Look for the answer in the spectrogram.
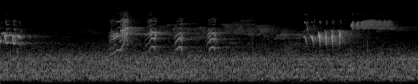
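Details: Song thrush singing in woodland at Oostvlietpolder on 24 February 2021. A crisp note is repeated four times at even intervals, followed by a rapid high twittering flourish and a thin whistle, against soft steady background noise.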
